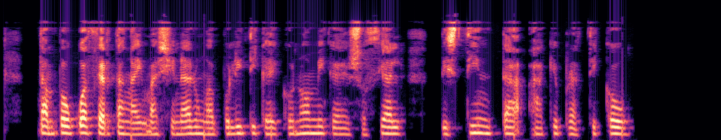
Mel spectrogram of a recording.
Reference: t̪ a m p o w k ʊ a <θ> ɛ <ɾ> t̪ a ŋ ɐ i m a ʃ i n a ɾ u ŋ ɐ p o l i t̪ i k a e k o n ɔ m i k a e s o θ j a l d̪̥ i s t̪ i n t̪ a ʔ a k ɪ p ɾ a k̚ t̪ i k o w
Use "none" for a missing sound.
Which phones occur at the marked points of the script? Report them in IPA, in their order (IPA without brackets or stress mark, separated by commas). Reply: θ, ɾ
